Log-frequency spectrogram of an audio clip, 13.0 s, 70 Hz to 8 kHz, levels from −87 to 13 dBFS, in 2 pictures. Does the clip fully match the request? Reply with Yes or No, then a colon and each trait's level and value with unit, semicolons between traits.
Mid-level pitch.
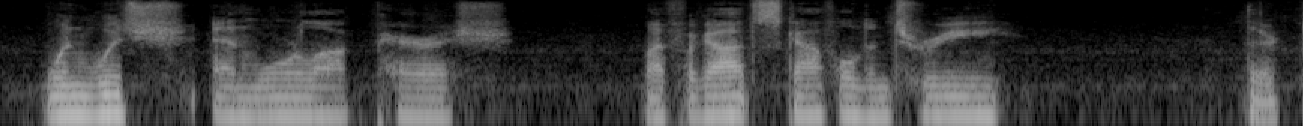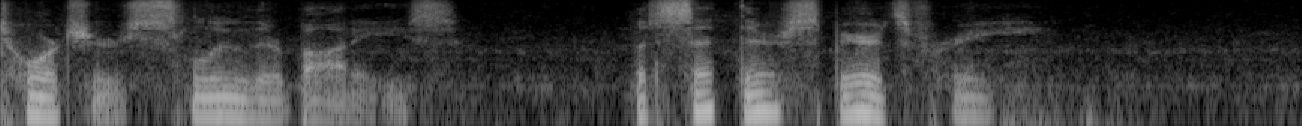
No: low, 105 Hz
